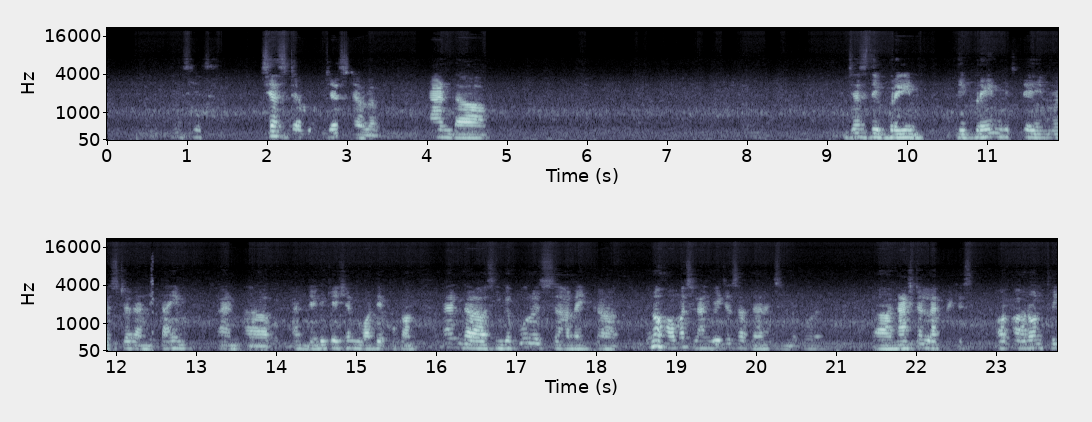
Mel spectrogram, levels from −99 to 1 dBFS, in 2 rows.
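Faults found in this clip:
Short blip in the speech, 12.42–12.46 s, right before "time and uh and". Damaged data in a compressed stream: corrupt bytes in a frame, decoder loses sync and hunts for the next frame header, so you get a 40 ms glitch. Check the delivery path and the file copy, not the mic chain.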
